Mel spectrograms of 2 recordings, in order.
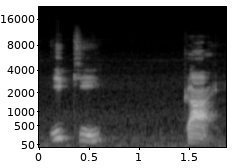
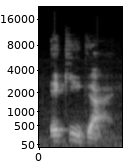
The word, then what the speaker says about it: ikigai: it for you or I'll say the syllables iki guy so icky guy but iki uh basically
